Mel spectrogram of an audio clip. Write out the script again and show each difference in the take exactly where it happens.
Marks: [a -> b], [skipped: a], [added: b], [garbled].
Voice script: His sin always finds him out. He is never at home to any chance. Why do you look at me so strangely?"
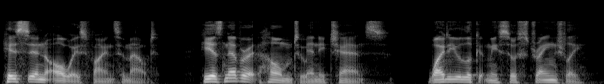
His sin always finds him out. He is never at home to any chance. Why do you look at me so strangely?"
